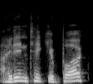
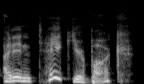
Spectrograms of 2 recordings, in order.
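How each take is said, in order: First: The stress falls on the word book. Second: The stress falls on the word take. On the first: Something else was taken. "I took something else, but it wasn't your book" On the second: It was borrowed, not taken. "it could mean I borrowed it, but I didn't take it"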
